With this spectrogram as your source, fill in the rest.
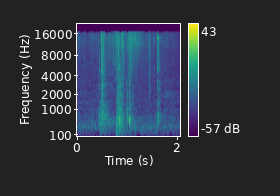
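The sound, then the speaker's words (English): A raw whole bird is set breast side down into a roasting pan, producing a few clattering metallic knocks and thuds of moderate loudness, with no talk. “And I'm going to put it in that roasting pan breast side down.”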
